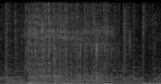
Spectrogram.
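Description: Background music with a steady beat. About half a second in, air rushes out of a released balloon rocket with a hiss for about a second as it shoots along its string.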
